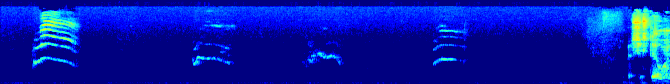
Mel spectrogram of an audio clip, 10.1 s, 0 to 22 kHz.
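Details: Indoor cats during nursing and play on 24 September 2017 with Shelby, a mother cat about two years old, and her three-month-old litter; four separate high meows, arching then falling, a couple of seconds apart, ending in a loud rustle.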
